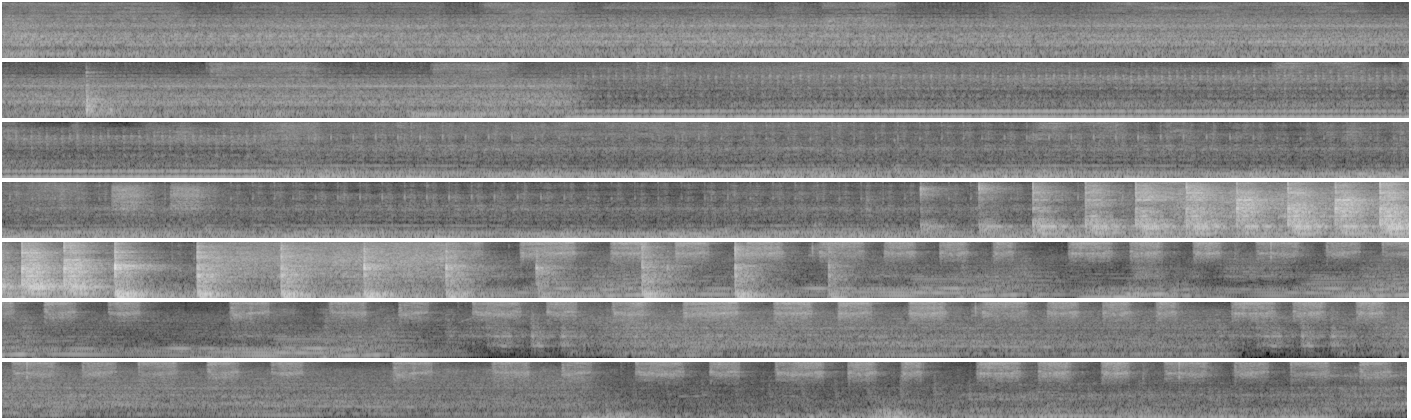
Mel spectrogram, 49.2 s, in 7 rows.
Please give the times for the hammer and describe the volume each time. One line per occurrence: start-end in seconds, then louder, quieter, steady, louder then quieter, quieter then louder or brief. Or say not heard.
24.7-32.4 louder then quieter.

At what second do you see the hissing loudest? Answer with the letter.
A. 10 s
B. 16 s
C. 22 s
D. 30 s
D.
